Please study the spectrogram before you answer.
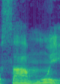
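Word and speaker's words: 寒い: Dan nomor empat yang D pilihan itu dibaca itu samui ya bukan enggak ada runya ini.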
